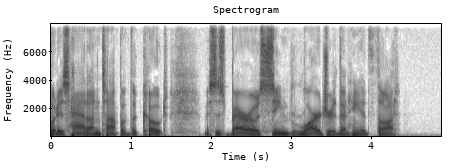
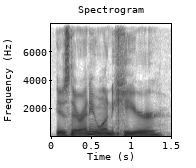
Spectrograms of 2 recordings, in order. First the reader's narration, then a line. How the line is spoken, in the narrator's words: She laughed louder than ever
